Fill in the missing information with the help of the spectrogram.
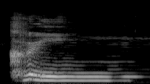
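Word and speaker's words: Krim: And the sound that you'll be making, the seed or the mantra, is kring, kring. I would do that for 3 nights in a row, right? And how that's spelled, I'll see if I can put it on the screen, but it's KREM.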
